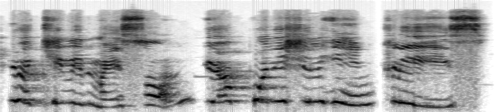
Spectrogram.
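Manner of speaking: high, crying plea rising to tears; sad pleading. Acted. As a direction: beg her to stop, breaking into sobs. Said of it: "pleaded with her sadly".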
